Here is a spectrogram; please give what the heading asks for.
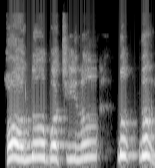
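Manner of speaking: high, flustered mock protest; flustered cook imitated. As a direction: imitate someone backpedalling to the boss. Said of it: "She told the guy".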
